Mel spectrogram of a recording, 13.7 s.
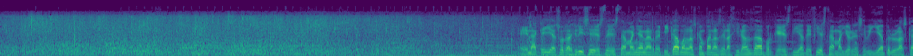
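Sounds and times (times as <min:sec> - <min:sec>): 
heavy rain pouring down in Sevilla: 0:00.0 - 0:12.4
speech: 0:07.9 - 0:13.6.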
